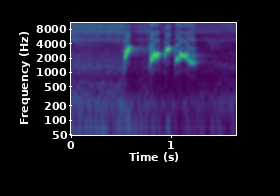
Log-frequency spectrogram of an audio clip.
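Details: Short song phrase of a red-whiskered bulbul, used for teaching young birds: one upslurred whistle, then a tumbling burst of four liquid notes, ending falling, over a quiet background.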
